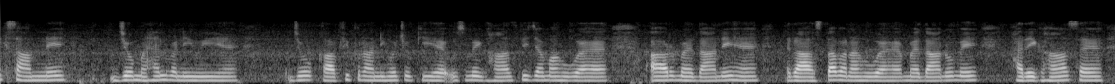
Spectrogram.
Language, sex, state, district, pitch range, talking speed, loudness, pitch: Hindi, female, West Bengal, Purulia, 180-195 Hz, 160 wpm, -17 LUFS, 185 Hz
